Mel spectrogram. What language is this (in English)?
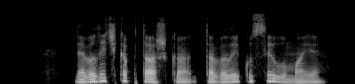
Ukrainian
